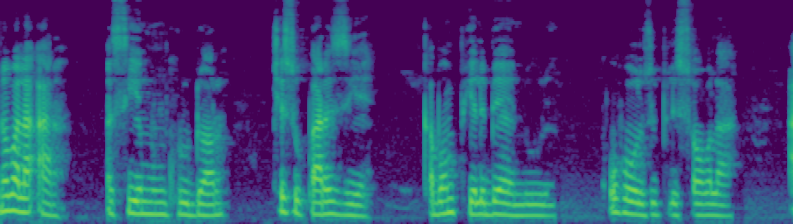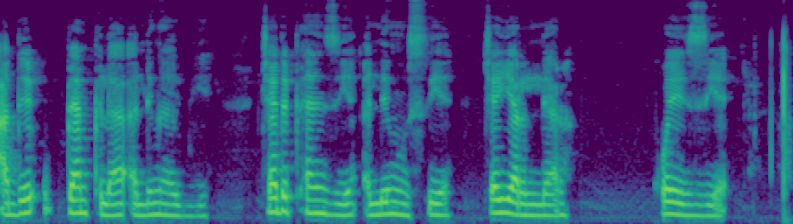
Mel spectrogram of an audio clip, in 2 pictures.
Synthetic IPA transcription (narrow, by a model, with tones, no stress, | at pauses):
nʊ˦ba˦la˦ʔa˨ɾɪ˨ | a˨si˦e˦mu˨ŋku˨ɾu˨dɔ˨ɾɪ˦ | t͡ʃɛ˦su˨k͡pa˨ɾɪ˦zɪ˨ɛ˨ | kʰa˨bʊ˦mpi˨˦ɛ˨lɪ˦bɛ˦a˨noː˦ɾi˦ŋ | kʰʊ̰˦ɦo˦˨lʊ˨su˦pi˨li˨sɔ˦ɣʊ˦laː˦˨ | a̰˨dɪ˦pɛ˦mpɪ˨laː˨˦ʔa˨le˦ŋa˨bi˦e˦ | t͡ʃɛ˦dɪ˦pʰɛ˦nzɪ˨ɛ˨ʔa˨le˦ŋʊ˨sɪ˦ɛ˨ | t͡ʃɛ˦jɛ˨ɾɪ˨lɛ˨ɾɪ˦ | kʰʊ˦jɛ˨zɪ˨ɛ̰˨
